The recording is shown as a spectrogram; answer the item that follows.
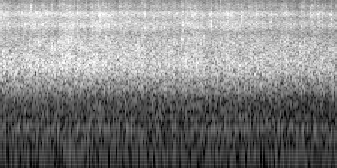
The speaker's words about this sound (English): Hilda deserves applause.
